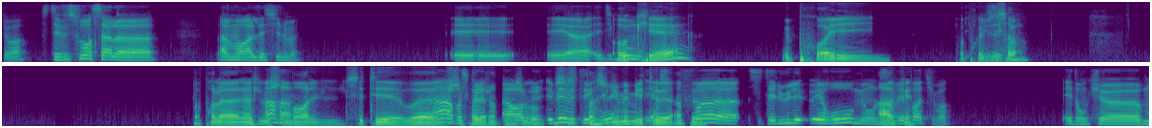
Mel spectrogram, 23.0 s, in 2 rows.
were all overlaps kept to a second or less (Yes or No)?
No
